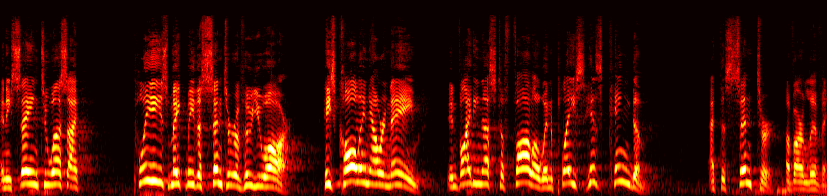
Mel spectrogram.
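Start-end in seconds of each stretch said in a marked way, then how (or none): 1.0-4.3 put-on pleading, loving voice, higher pitched. Voicing God calling a listener's name: imitating God's pleading, loving voice. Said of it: "in the most pleading and loving voice".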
